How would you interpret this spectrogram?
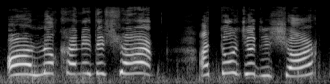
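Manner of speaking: high, loud excited call. Real, not acted. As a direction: point it out with a thrill. Spotting a shark, excited.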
